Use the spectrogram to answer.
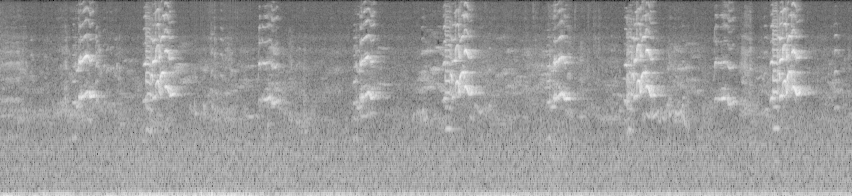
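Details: Bathing rainbow lorikeet pair, male and mate, repeat sharp rasping screeches roughly once a second, each a short harsh burst, over a steady low background hum.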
